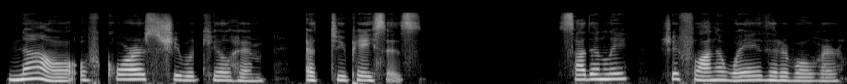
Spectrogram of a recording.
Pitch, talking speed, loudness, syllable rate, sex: 200 Hz, 115 wpm, -18 LUFS, 3.7 syllables/s, female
